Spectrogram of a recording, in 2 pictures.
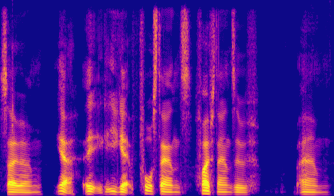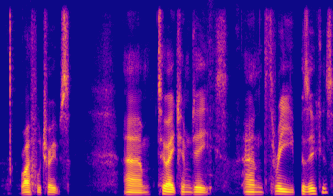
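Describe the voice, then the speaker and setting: Over a quiet background, a man with a British accent speaks very slowly in a very deep, low voice with fairly even intonation. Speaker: podcast co-host. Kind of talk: casual banter.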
